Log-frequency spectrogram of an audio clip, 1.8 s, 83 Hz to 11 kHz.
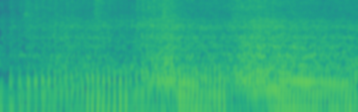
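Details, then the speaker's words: Suzuki 115cc motorbike, registered November 2013, original engine, 6-month engine warranty: revs up and settles smooth and even with only light valve chatter; very quiet, normal running. "Máy im ru anh chị. Máy Suzuki với nó là im kinh khủng."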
